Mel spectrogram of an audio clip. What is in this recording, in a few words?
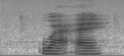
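"wai", chinese pinyin, third tone; 崴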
